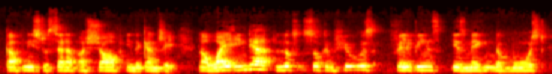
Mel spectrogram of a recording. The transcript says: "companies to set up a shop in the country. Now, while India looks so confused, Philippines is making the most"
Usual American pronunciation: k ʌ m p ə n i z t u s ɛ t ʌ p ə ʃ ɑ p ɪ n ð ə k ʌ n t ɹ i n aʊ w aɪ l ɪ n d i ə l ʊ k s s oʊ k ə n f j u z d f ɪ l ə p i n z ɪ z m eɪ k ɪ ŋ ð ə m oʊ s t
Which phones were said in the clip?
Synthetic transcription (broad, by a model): k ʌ m p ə n i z t u s ɛ t ʌ p ə ʃ ɑ p ɪ n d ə k ʌ n t ɹ i n aʊ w aɪ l ɪ n d i ə l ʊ k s s oʊ k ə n f j u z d f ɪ l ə p i n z ɪ z m eɪ k ɪ ŋ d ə m oʊ s t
